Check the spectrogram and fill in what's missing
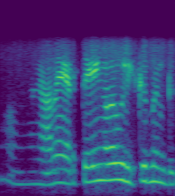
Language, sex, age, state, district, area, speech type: Malayalam, female, 30-45, Kerala, Kannur, rural, conversation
